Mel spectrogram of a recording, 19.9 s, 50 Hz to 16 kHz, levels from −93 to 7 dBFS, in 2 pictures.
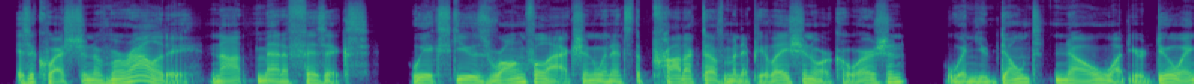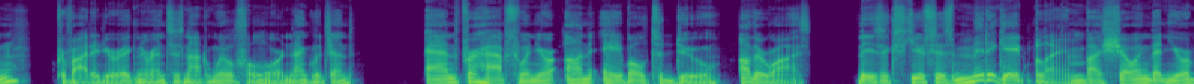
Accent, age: American, 50-69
